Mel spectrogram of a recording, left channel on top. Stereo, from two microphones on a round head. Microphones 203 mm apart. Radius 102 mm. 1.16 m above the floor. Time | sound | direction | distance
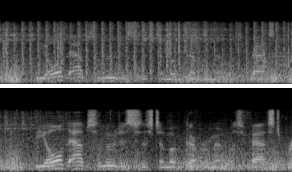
0.3 | a man speaking | 35° right (ahead or behind) | ?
